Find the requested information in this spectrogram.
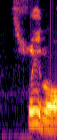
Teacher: अगर आप सिरा पढ़ेंगे, सीन लगाएंगे तो गलत होगा। सिरा, रा को मोटा और पुर करके पढ़ेंगे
